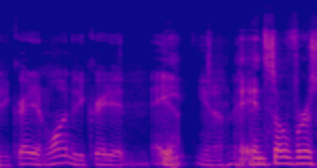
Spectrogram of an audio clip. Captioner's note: chuckles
